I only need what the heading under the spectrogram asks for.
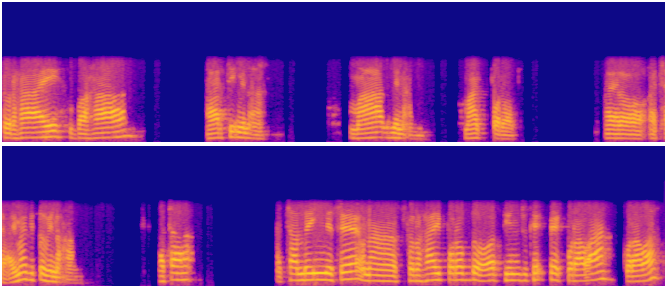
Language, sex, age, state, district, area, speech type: Santali, male, 45-60, West Bengal, Birbhum, rural, conversation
